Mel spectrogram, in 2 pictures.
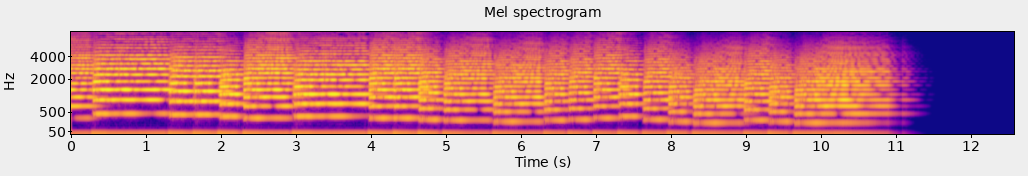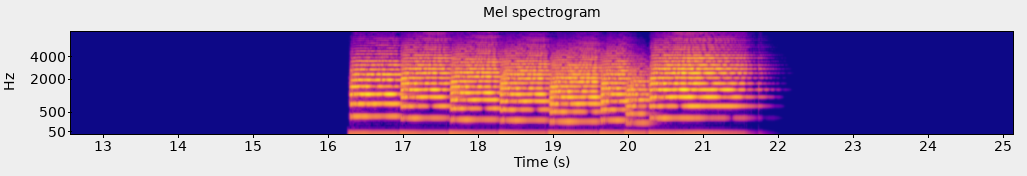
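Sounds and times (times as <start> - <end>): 
trumpet playing: 0.0 - 11.2, 16.3 - 21.9.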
